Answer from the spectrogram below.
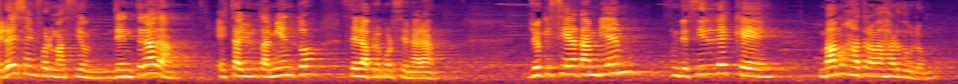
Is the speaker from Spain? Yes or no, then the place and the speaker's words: yes; Ubrique, Andalusia, Spain; poder representar a mi pueblo como alcaldesa de Ubrique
